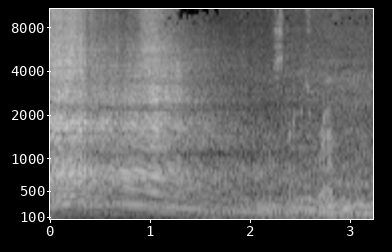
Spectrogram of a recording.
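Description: A car engine revs loudly and close at a late-night local car meet, its pitch rising and falling in a sustained roar with a voice speaking over it.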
